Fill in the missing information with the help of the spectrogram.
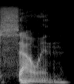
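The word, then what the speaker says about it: Samhain: The night of the festival called Samhine, pronounced sain.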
